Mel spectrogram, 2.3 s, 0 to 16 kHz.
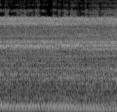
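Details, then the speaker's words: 1985 Chevrolet Corvette C4, sat about 2–2.5 years, idling: a strong continuous airy hiss over the rumble, a massive air leak up front. "the massive air leak up front"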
